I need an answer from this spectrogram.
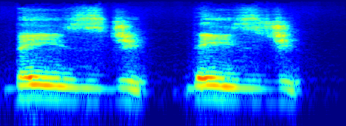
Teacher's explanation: quando você pronuncia o s no desde vibra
